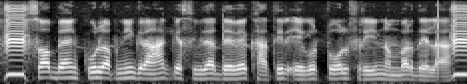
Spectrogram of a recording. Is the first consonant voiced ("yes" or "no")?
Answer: no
